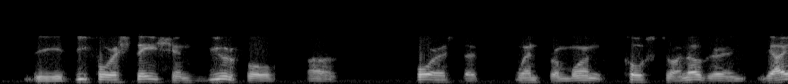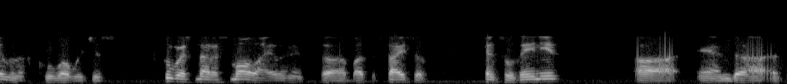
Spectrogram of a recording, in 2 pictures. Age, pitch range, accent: 60-79, 90-120 Hz, American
